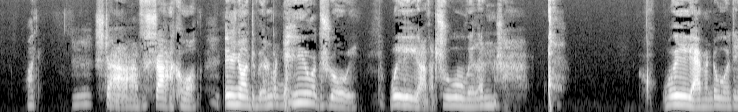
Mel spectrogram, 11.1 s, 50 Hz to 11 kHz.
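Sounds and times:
person speaking: 0.4 - 7.8
person coughing: 4.2 - 4.6, 8.2 - 8.6.

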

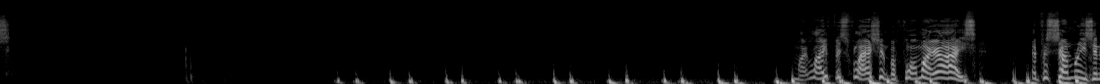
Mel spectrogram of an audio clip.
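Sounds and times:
heartbeat double thump: 3.4 - 11.0.

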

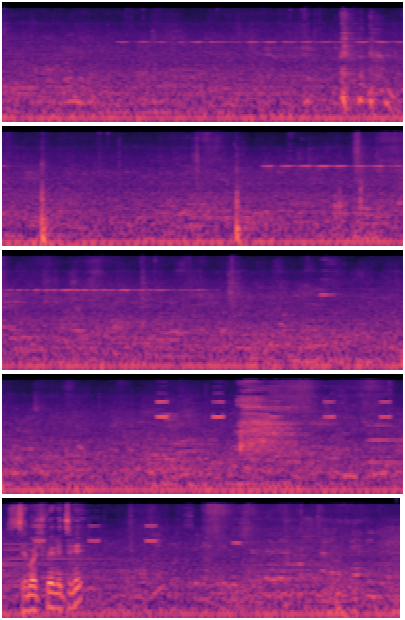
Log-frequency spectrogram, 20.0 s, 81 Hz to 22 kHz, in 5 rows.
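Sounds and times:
low shop hum: 0.0 - 20.0
card terminal short high beeps: 6.6 - 10.2, 13.6 - 14.4, 15.2 - 17.8, 18.4 - 18.6.

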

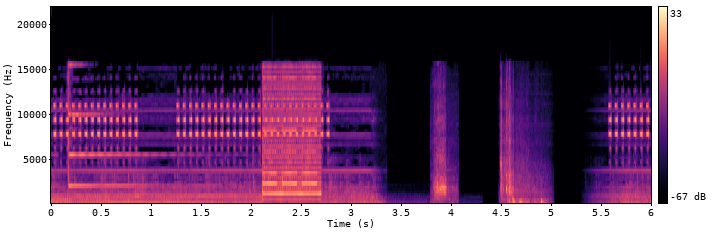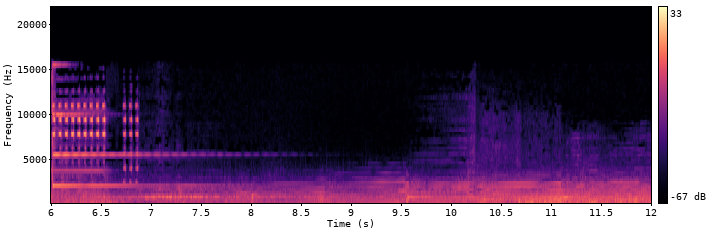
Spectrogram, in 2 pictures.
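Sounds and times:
electronic error buzz: 0.0 - 3.3
background music: 6.8 - 12.0.

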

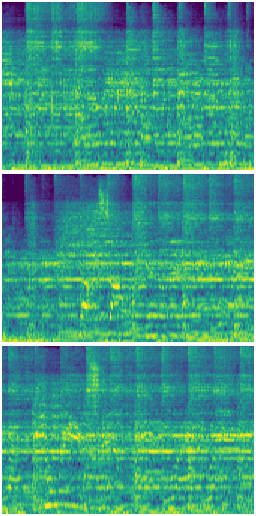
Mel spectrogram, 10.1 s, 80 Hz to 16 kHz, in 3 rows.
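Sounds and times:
rock band playing loudly: 0.0 - 10.0.

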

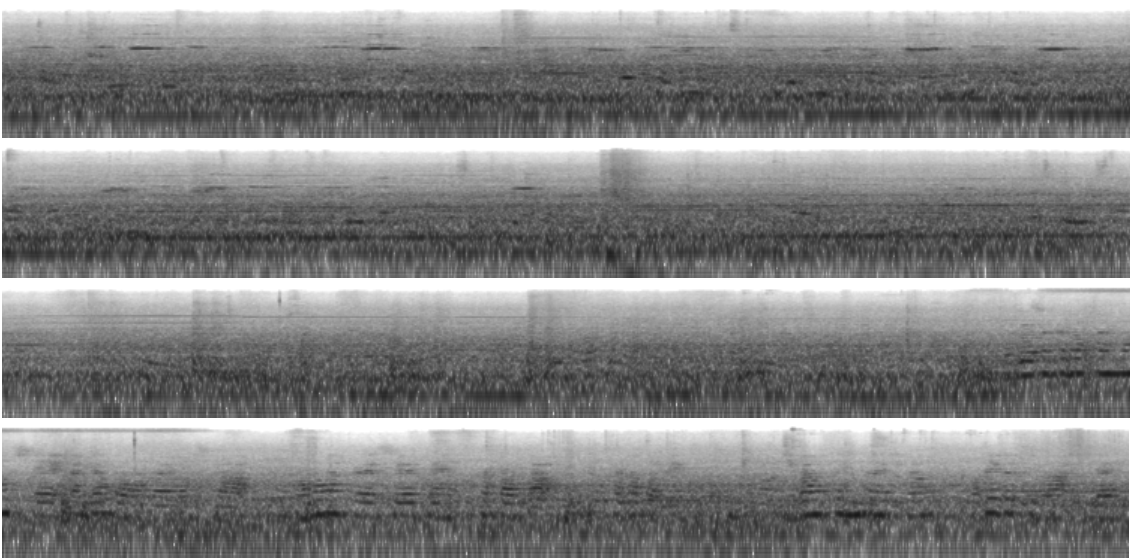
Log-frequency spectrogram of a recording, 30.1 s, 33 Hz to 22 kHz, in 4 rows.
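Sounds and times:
train wheels on rails: 0.0 - 27.8.

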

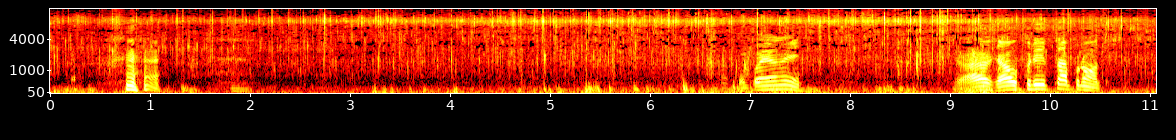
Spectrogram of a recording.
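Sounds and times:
fish sizzling in hot oil: 0.0 - 11.0
small crackles and pops: 0.0 - 11.0.

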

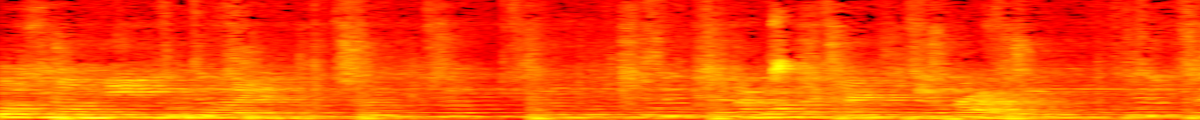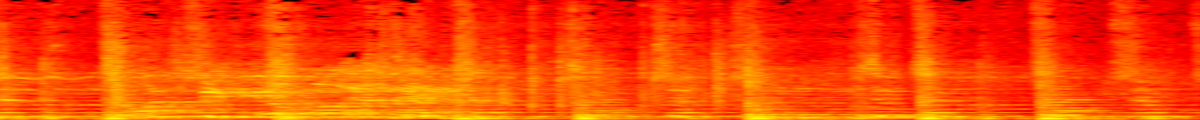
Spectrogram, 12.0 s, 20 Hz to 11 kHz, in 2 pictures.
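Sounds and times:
girls' choir singing: 0.0 - 12.0.

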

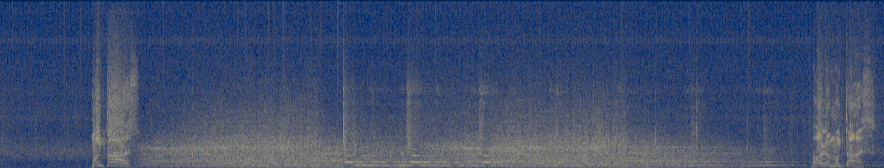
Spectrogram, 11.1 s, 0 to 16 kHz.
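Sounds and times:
low sustained drone chord: 1.6 - 10.2.

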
